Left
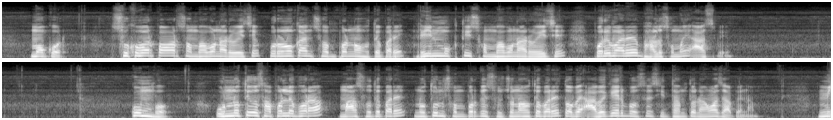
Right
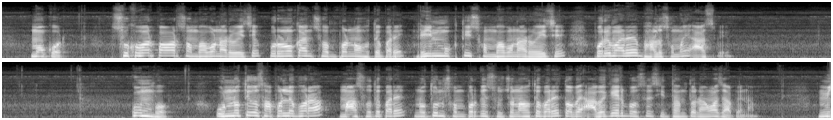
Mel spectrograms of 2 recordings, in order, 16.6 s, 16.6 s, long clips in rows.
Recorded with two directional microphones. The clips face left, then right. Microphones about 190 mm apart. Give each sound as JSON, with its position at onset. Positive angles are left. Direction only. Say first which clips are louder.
{"t": 0.3, "sound": "speech", "louder": "left 6 dB", "side_deg": 30}
{"t": 1.1, "sound": "speech", "louder": "left 5 dB", "side_deg": 40}
{"t": 4.4, "sound": "speech", "louder": "left 3 dB", "side_deg": 35}
{"t": 9.6, "sound": "speech", "louder": "left 6 dB", "side_deg": 30}
{"t": 10.5, "sound": "speech", "louder": "left 5 dB", "side_deg": 40}
{"t": 16.5, "sound": "speech", "louder": "left 5 dB", "side_deg": 30}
